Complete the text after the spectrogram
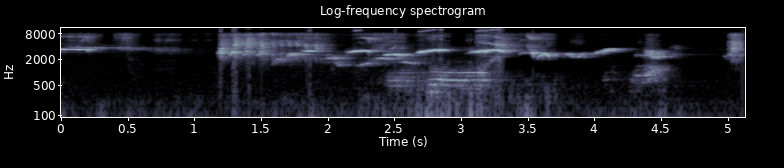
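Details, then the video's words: Caged oriental magpie-robin (kacer), a contest prospect, shifting into 'tembakan' delivery: a thin opening whistle, a pause, then a loud harsh burst running into fast, sliding whistled notes with some lower rasping phrases. "Emosi berubah menjadi tembakan di menit menit genting, Kacer bakalan prospek lomba"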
